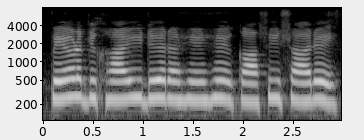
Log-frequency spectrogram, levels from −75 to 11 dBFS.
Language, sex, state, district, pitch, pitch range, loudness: Hindi, female, Madhya Pradesh, Bhopal, 235 Hz, 230-250 Hz, -13 LUFS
